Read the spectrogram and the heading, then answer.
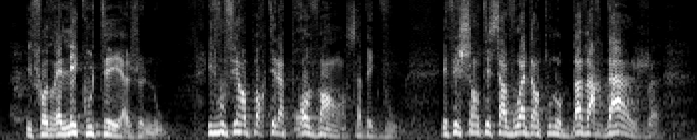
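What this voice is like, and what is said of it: Distinctive regional French accent. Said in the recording (French): “sa gouaille, sa voix, son humour et son accent auquel il tenait particulièrement”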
